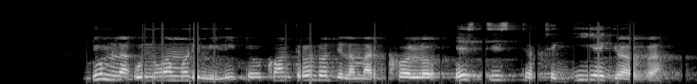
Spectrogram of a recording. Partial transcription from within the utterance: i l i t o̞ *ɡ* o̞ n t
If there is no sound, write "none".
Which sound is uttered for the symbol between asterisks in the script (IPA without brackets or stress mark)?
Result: k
